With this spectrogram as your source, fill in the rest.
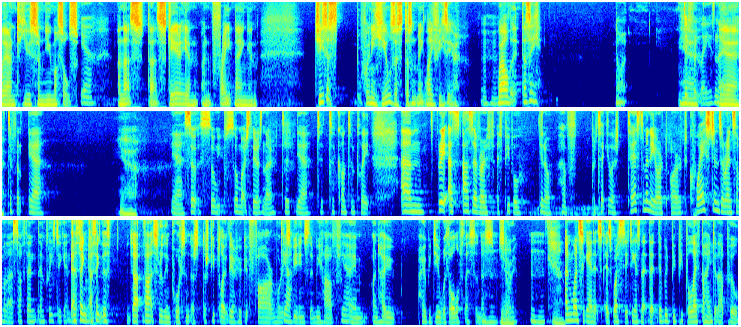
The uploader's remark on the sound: In this specially-recorded in-person episode. This episode was recorded in Aberfeldy Church.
